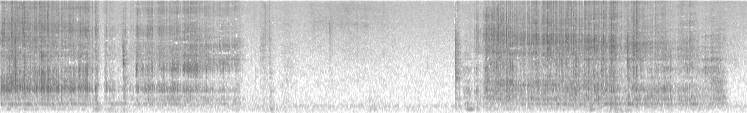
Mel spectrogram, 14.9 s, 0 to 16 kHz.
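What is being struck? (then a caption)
Fine sand in a tray, raked with a small wooden rake. A small wooden rake is dragged through fine white sand in a black round tray to draw parallel lines. Two long stretches of bright, grainy scraping hiss are heard, from the start to about 5 seconds and again from about 9 to 14.5 seconds, with a near-silent pause between them.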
